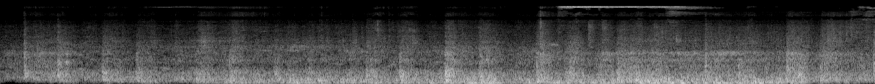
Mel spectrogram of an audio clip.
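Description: Passenger train running slowly on the track, its wheels clicking and knocking over the rail joints with a continuous rumble. The sound rises sharply at the start.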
